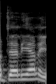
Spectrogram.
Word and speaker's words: Dele Alli: Rhymes with Melly Nally. Oh, Dele Alli, of course.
